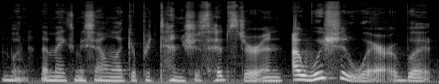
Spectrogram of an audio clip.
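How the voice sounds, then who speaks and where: Soft-spoken flirty woman with a gravelly voice. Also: lowish voice, normal speed. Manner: soft, breathy, flirty and teasing, often near a whisper. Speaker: audio roleplay performer. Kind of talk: scripted audio roleplay, flirty bartender.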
